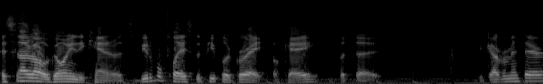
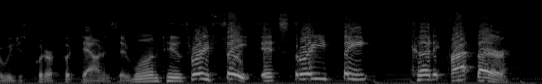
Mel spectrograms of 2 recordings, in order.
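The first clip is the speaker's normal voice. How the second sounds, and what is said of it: Put-on hillbilly accent. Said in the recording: “with a Texas accent ... That was a hillbilly accent.”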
